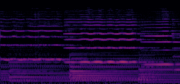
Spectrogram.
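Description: Violin playing a slow melody in long bowed notes with vibrato, moving to a new note about every second.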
